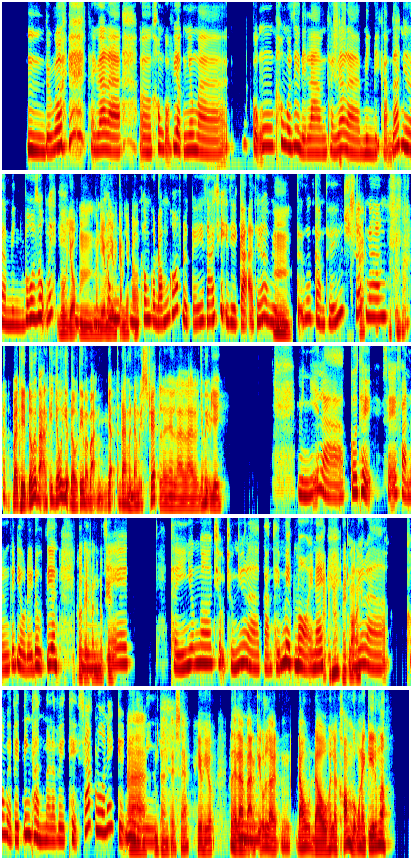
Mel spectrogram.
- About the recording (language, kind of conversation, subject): Vietnamese, podcast, Bạn thường xử lý căng thẳng trong ngày như thế nào?
- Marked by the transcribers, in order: laughing while speaking: "rồi"; other noise; chuckle; tapping; chuckle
